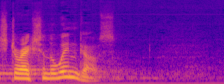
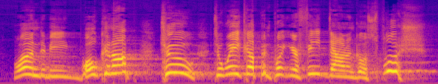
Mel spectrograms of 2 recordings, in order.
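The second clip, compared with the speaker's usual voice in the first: excited; 6 semitones higher, 5 dB louder than usual. Real, not acted. Excited retelling of rude awakening.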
